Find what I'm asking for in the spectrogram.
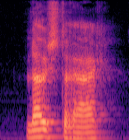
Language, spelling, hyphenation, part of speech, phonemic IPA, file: Dutch, luisteraar, luis‧te‧raar, noun, /ˈlœy̯.stəˌraːr/, Nl-luisteraar.ogg
- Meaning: listener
